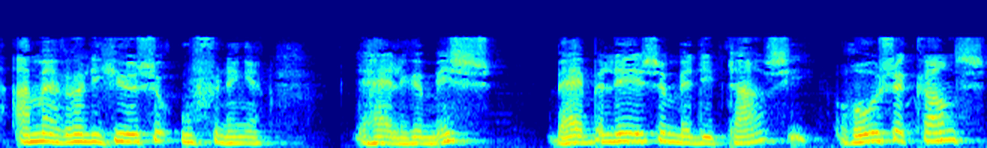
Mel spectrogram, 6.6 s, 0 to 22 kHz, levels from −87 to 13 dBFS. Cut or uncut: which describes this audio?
cut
